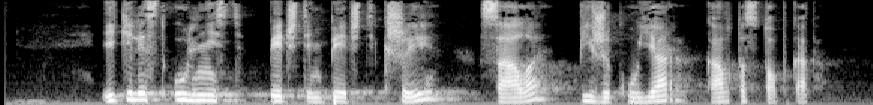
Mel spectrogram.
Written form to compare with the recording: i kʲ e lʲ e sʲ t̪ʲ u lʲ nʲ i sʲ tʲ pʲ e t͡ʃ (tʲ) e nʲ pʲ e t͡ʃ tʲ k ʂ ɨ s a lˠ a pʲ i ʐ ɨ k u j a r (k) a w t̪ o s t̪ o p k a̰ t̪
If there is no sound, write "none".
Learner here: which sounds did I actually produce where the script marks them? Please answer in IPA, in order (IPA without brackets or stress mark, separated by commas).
tʲ, k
